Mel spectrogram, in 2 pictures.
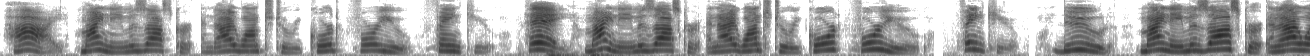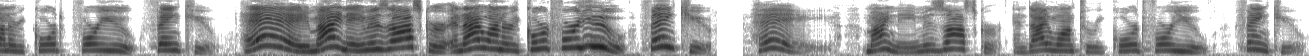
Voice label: Amerikan Ingilizcesi Erkek Cocuk, Erkek Ses

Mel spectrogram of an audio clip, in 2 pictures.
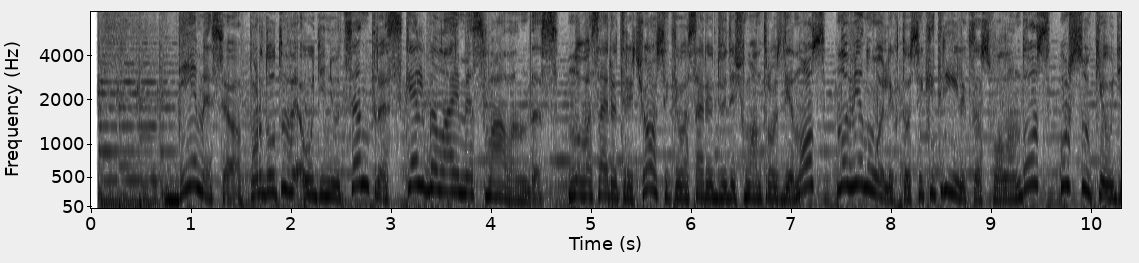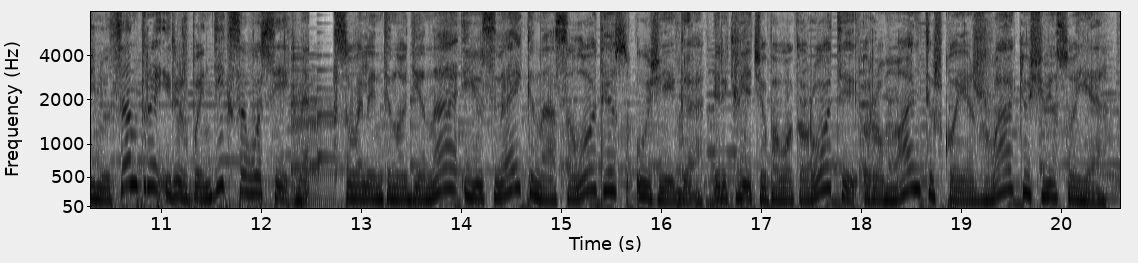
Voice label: Litvanca Kadin, seslendirme; Kadın Ses; kadin sesler

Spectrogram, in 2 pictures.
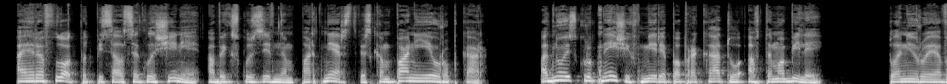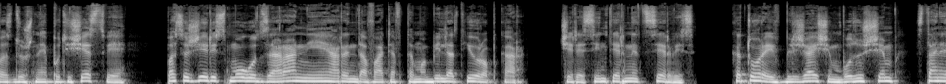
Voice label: Rusca Erkek, rusca seslendirme

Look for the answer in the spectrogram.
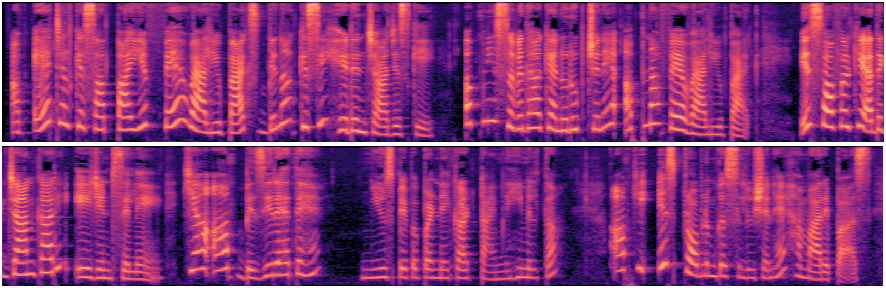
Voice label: Hintce Kadin; seslendirme

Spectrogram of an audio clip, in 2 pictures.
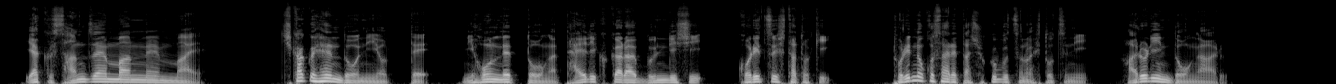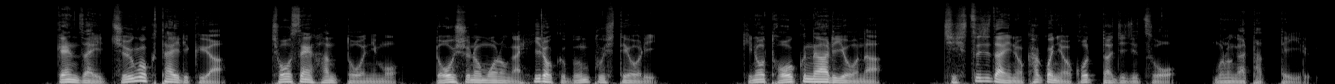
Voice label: Japonca Erkek, seslendirme

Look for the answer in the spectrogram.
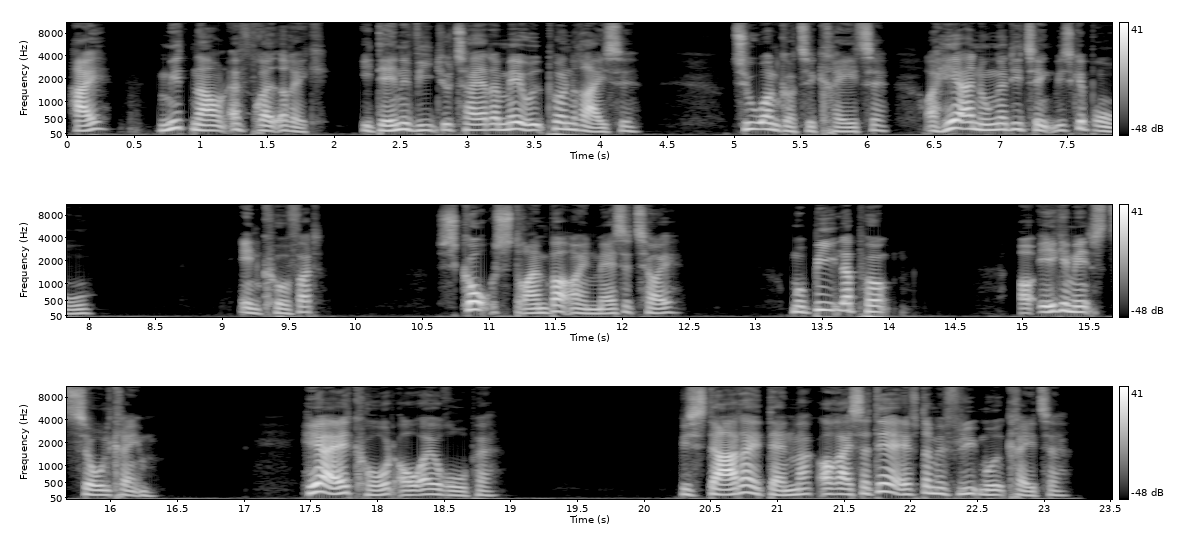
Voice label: Danca Erkek, seslendirme

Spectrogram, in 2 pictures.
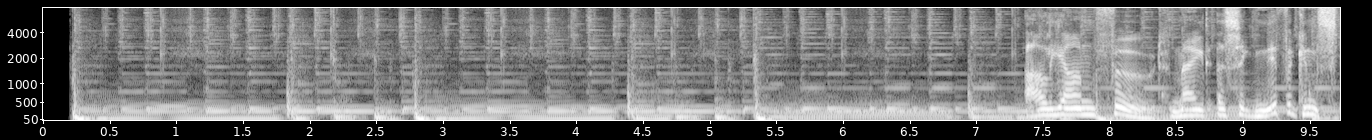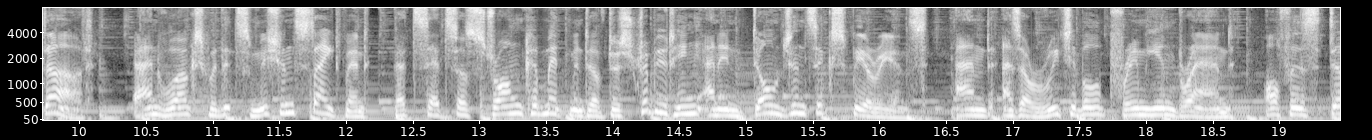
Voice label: Amerikan Ingilizcesi Erkek

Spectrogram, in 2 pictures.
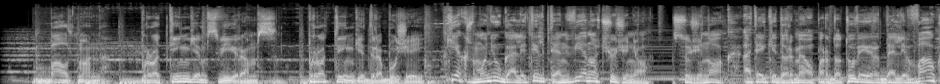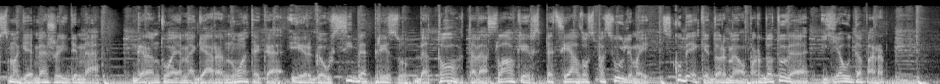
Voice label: Litvanca Erkek, Erkek Ses; litvanca seslendirme; erkek sesler

